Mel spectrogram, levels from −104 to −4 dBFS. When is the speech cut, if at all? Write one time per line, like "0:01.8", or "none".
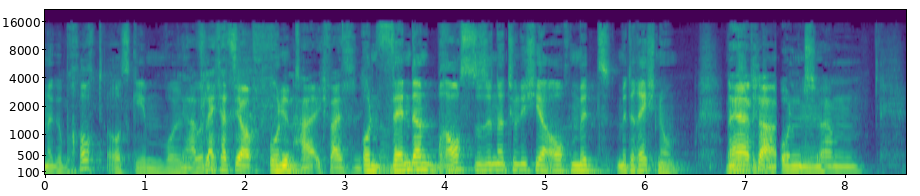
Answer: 0:07.3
